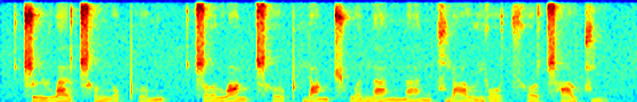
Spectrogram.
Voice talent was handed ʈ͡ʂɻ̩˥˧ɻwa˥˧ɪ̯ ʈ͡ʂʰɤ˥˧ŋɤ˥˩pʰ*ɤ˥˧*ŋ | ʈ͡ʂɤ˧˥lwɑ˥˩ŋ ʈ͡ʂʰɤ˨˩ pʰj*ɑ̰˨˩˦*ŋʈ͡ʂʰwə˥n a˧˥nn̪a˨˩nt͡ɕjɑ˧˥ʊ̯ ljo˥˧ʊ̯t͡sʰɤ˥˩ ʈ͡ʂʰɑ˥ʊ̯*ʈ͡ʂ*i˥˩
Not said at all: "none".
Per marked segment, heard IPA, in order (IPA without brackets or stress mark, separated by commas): ɤ˨˩˦, ɑ˥˩, t͡ɕ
